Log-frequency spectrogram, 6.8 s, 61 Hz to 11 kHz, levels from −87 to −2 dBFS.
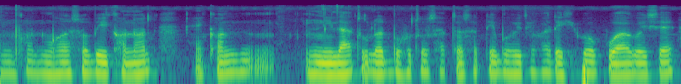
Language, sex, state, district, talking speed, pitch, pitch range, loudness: Assamese, male, Assam, Sonitpur, 125 wpm, 120 Hz, 115-125 Hz, -20 LUFS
